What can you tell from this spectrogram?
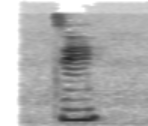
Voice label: "tɩ", Moore; that

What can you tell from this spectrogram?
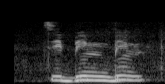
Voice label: "tɩ-bĩm-bĩm", Moore; vegetation

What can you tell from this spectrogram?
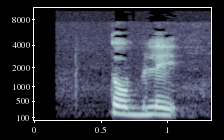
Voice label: "toble", moore

